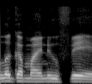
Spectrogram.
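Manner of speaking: normal talking voice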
